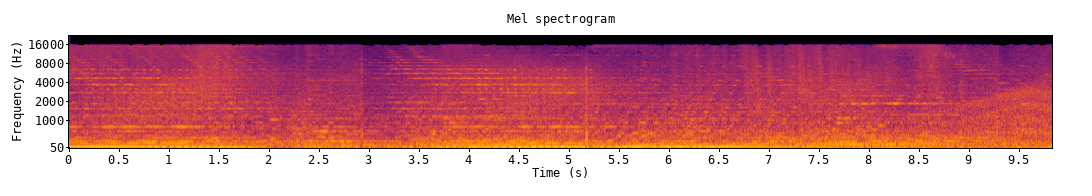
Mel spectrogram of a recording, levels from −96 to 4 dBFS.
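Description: Damaged data in a compressed stream shows up three times in the audio, at 2.90 to 2.93 s, 5.15 to 5.18 s and 9.25 to 9.28 s, each a short glitch of about 30 ms. Bytes in the encoded file were lost or overwritten at those points, so the decoder misread the affected frames, lost sync and skipped ahead to the next valid frame header, leaving a brief glitch.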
